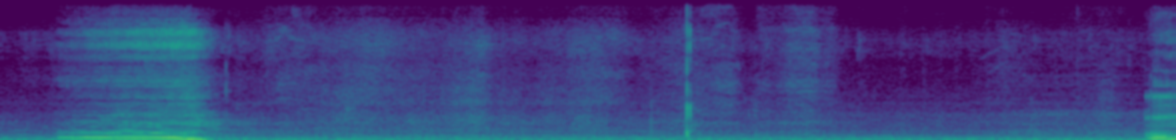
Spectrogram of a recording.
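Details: Loud, low, rattling snore from a sleeping person (Khalis) in the morning, then quiet room noise with a brief click.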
